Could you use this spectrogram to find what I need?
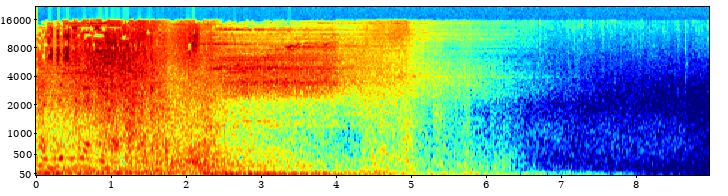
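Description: A triumphant game fanfare swells and fades out.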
